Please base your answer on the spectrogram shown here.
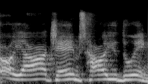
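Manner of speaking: put-on German accent. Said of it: "That's not a Chinese accent".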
